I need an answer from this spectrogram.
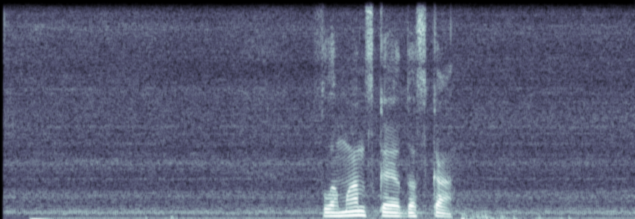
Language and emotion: Russian, neutral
